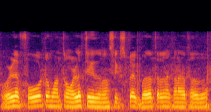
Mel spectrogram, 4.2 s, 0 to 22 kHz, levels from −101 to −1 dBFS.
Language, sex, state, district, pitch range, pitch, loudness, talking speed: Kannada, male, Karnataka, Raichur, 130-145 Hz, 140 Hz, -15 LUFS, 130 wpm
